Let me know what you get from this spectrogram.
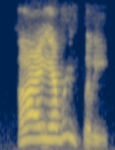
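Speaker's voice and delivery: squeaky, very high-pitched puppet voice. Greeting everybody while the others call out to Kermit: Kermit the Frog voice. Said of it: "Hey, Kermit".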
